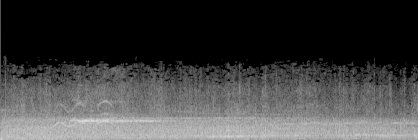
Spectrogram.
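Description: A large congregation applauding in a big hall, with a few voices in the crowd rising above the clapping. The applause slowly dies away.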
